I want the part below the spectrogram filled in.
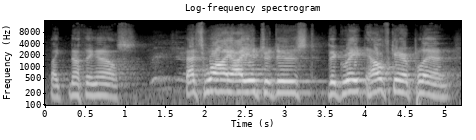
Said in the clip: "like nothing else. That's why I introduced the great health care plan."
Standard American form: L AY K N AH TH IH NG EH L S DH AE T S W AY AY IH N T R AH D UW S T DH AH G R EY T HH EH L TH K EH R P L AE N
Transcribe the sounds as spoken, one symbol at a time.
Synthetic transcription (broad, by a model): L AY K N AH TH IH NG EH L S DH AE T S W AY AY IH N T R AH D UW S DH AH G R EY T HH EH L TH K EH R P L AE N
